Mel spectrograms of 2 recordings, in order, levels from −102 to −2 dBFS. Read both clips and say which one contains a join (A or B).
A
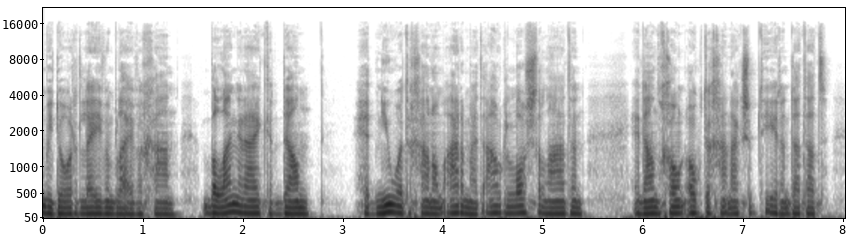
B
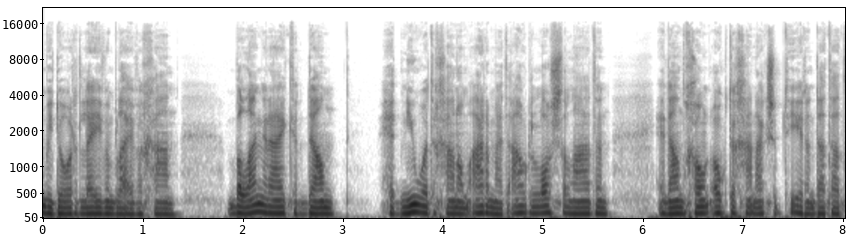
A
